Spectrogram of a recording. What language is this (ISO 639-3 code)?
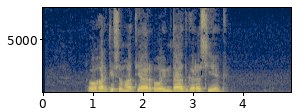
oru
